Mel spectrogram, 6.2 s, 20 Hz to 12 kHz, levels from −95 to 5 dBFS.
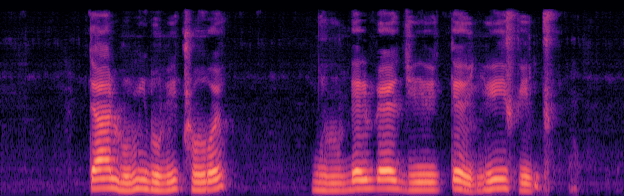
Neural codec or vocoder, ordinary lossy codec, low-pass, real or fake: autoencoder, 22.05 kHz, a latent of 192 numbers a frame, VITS, trained on one speaker; AAC, 64 kbps; 9.9 kHz; fake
